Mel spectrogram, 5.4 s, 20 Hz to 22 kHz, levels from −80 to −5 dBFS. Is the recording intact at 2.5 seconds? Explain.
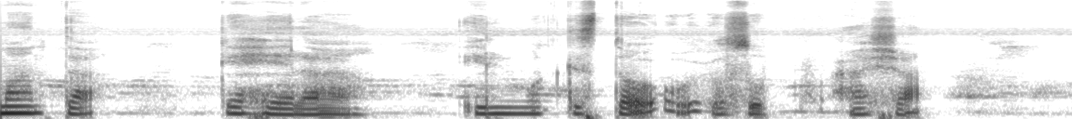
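Yes, at 2.5 seconds the speech plays through intact, with no dropout, click, distortion or other technical fault at that moment.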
